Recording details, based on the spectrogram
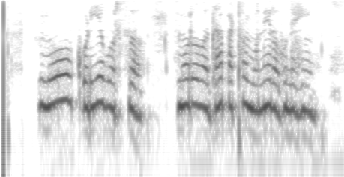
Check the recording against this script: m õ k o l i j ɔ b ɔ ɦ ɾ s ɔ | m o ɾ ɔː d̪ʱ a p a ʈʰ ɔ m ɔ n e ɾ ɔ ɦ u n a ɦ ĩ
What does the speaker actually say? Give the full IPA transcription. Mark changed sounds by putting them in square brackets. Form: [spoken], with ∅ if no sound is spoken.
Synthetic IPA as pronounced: m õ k o [ɽ] i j ɔ b ɔ [∅] ɾ s ɔ | m o ɾ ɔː d̪ʱ a p a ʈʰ ɔ m ɔ n e ɾ ɔ ɦ u n a ɦ ĩ

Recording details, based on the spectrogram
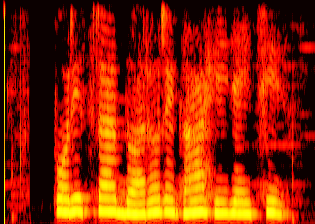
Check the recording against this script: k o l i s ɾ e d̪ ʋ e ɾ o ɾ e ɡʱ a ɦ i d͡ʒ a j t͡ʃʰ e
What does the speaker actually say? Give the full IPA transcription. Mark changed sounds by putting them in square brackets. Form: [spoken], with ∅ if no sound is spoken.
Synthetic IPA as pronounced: [p] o [ɾ] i s ɾ [a] d̪ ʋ [a] ɾ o ɾ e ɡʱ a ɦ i d͡ʒ a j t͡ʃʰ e

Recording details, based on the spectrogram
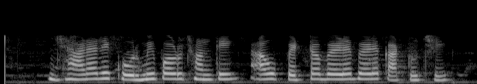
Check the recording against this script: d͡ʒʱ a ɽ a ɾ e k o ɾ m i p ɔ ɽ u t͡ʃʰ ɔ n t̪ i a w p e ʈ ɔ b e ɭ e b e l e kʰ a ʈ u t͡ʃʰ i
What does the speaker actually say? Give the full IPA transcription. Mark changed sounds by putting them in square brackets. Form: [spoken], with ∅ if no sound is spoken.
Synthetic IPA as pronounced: d͡ʒʱ a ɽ a ɾ e k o ɾ m i p ɔ ɽ u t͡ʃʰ ɔ n t̪ i a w p e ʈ ɔ b e ɭ e b e [ɭ] e [k] a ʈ u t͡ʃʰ i

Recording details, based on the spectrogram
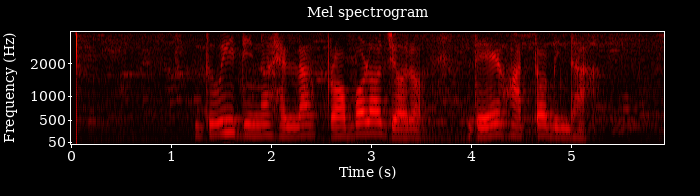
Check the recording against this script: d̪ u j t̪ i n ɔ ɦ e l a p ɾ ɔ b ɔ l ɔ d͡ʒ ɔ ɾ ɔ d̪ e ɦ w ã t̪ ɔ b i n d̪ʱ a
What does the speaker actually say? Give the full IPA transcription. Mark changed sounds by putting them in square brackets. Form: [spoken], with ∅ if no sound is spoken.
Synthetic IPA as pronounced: d̪ u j [d̪] i n ɔ ɦ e l a p ɾ ɔ b ɔ [ɭ] ɔ d͡ʒ ɔ ɾ ɔ d̪ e ɦ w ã t̪ ɔ b i n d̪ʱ a

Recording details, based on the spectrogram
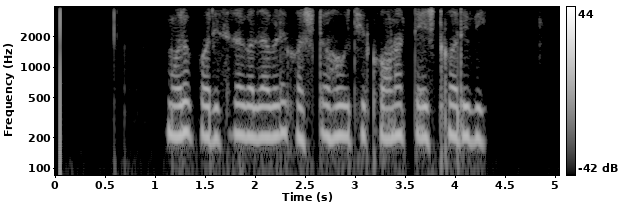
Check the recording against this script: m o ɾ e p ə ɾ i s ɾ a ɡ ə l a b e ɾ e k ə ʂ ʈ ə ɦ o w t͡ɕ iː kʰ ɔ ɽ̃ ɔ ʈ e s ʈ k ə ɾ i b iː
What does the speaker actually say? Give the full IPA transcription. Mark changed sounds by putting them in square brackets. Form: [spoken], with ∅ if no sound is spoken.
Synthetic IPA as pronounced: m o ɾ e p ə ɾ i s ɾ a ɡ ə l a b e [ɭ] e k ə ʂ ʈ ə ɦ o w t͡ɕ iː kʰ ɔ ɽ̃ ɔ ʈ e s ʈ k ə ɾ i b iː

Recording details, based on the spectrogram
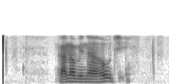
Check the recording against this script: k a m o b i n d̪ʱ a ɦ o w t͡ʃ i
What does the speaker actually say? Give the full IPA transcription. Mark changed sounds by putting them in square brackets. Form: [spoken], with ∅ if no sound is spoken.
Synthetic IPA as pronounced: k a [n] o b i n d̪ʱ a ɦ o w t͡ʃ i

